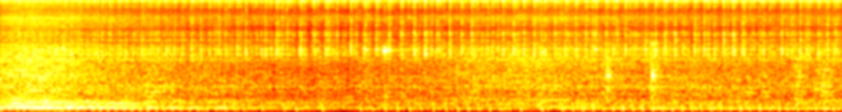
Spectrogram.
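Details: Yamaha Vega R motorcycle idling after its faulty carburetor was serviced and refitted; air filter cleaning and body covers still to go. A steady, even single-cylinder putter with an unbroken beat and no misses or popping; normal idle.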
